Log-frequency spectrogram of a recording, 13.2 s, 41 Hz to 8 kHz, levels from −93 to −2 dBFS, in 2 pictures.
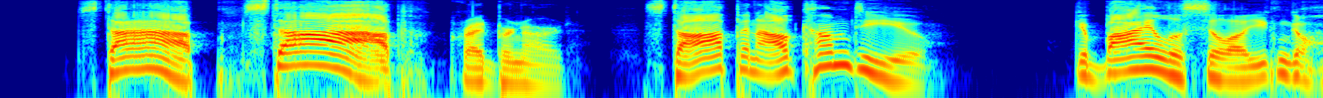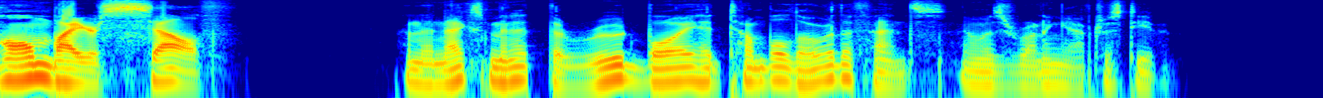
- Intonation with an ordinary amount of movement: No, wide, 6.2 semitones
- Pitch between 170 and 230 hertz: No, low, 105 Hz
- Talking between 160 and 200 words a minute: Yes, average, 170 wpm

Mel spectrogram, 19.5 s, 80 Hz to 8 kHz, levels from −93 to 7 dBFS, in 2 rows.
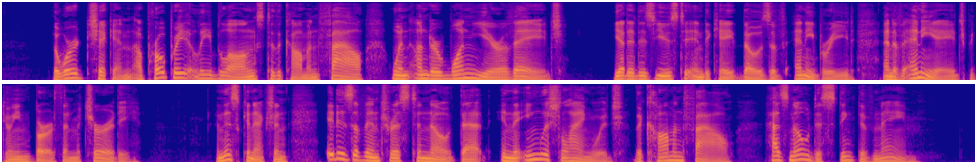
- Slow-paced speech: No, average, 165 wpm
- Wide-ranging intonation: Yes, wide, 7.0 semitones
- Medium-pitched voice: No, low, 115 Hz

